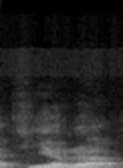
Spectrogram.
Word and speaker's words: tierra: Тьера, это я тьера. Тьера, В конце. правильно говорить тьера.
